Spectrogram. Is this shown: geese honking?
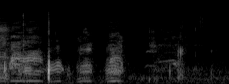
yes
